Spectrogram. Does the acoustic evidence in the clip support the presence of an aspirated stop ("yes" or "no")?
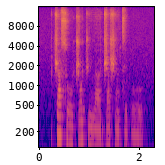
no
